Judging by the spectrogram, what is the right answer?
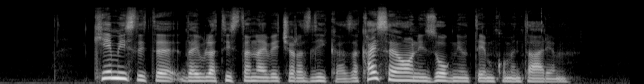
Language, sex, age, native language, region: Slovenian, female, 18-29, Slovenian, Coastal Karst region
